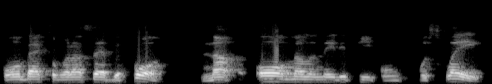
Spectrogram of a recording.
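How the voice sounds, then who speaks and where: Speaking a little slowly in a mid-range voice, a Puerto Rican man hosts a casual podcast full of emphasis and profanity. He often asks listeners "you know what I mean," and the sound quality is muffled and lo-fi.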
